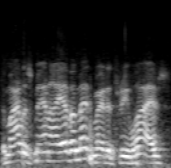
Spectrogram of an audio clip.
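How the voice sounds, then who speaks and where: An actor playing a sarcastic ex-cop private detective with a Brooklyn accent, in 1940s film acting with a breezy, wisecracking delivery. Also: male voice, high voice, quick pace, lo-fi sound, close to an everyday voice. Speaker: private investigator. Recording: old film soundtrack with faint hiss.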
